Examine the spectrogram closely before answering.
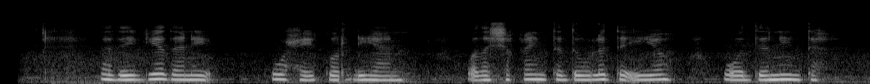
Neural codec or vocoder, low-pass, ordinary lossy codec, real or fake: none; 7.2 kHz; none; real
